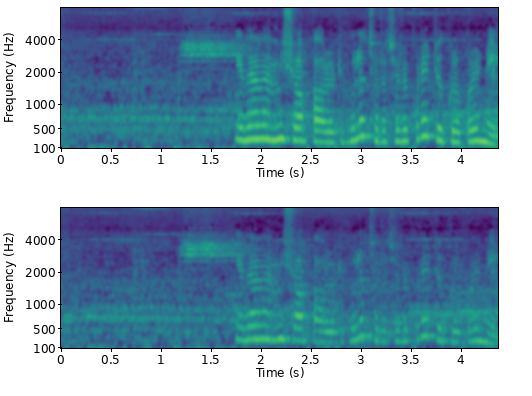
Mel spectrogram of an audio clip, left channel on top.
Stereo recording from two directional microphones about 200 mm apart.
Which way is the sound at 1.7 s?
50° left (ahead or behind).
